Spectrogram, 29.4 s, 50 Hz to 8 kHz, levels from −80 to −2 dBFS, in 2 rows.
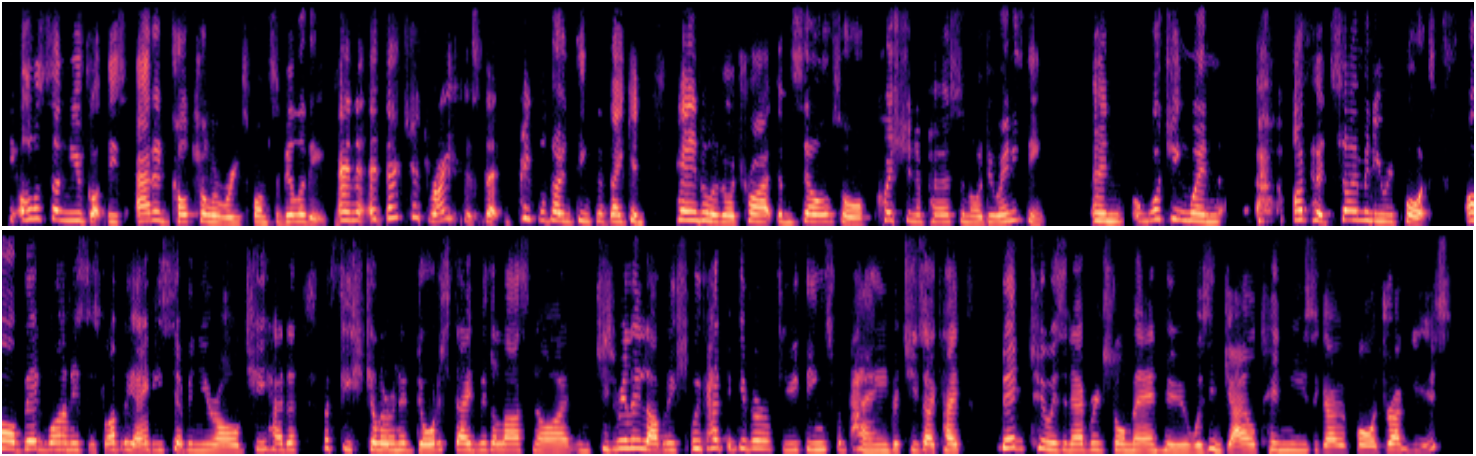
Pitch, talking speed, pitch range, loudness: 250 Hz, 200 wpm, 230-285 Hz, -18 LUFS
